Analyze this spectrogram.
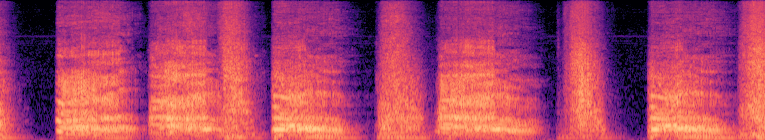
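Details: Bull bellowing angrily out in a pasture: a string of harsh, rasping roars, each about a second long, coming one after another with brief pauses between, some rising at the end.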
